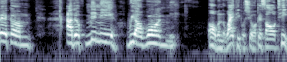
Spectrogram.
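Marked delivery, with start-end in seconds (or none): 0.0-2.7 very slow, drawn-out, put-on Jamaican accent. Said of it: "y'all throw that accent?".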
